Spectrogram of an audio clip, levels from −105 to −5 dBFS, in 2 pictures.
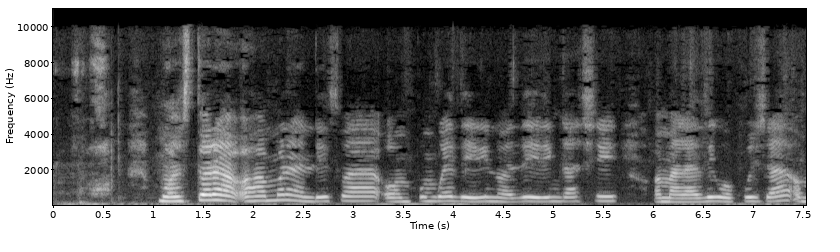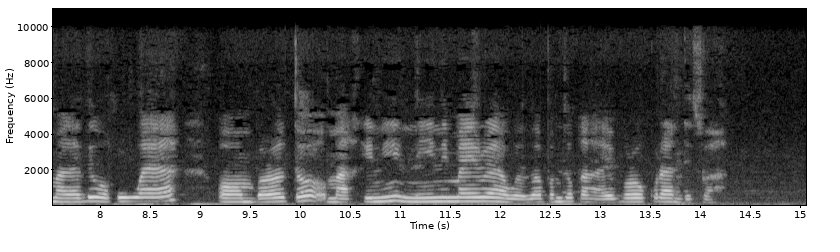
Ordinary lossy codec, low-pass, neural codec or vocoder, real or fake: AAC, 48 kbps; 9.9 kHz; none; real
